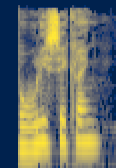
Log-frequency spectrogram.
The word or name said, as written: boligsikring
